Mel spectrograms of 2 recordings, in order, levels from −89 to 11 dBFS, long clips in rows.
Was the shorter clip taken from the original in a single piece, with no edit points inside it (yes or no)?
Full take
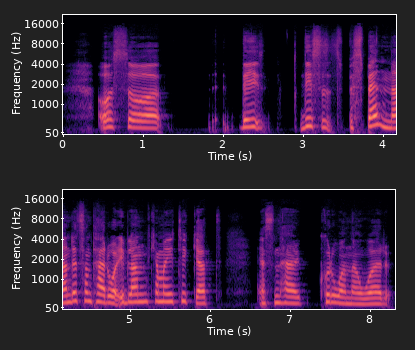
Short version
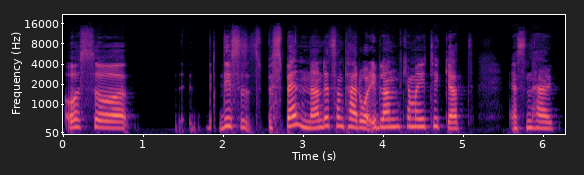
no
